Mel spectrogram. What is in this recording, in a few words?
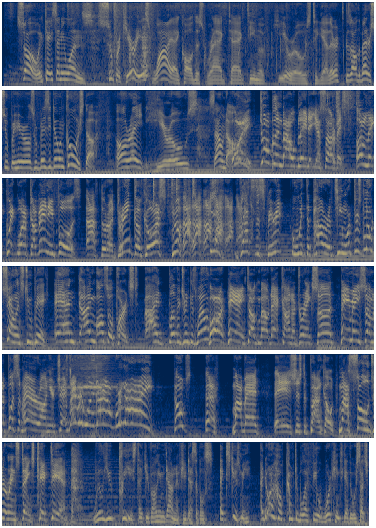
Character, Scots-Puerto Rican Voice Actor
